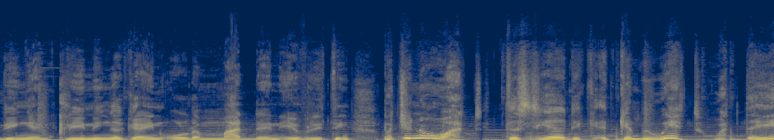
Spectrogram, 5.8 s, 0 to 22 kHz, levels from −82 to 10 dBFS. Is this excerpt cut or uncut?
cut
